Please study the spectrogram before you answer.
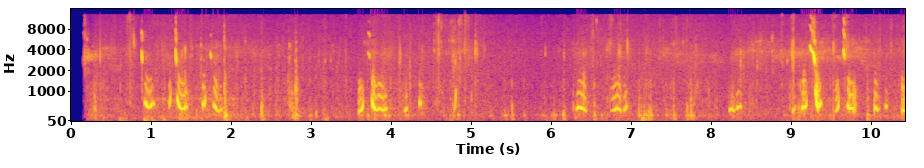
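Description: A young squirrel chews noisily, making quick crunchy clicks and smacks mixed with faint squeaky notes.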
